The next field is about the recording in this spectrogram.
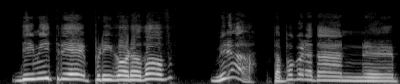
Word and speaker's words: Dmitry: Dmitry, no, se dice exactamente así, se pronuncia así en ruso. Dmitry, tendrías que...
